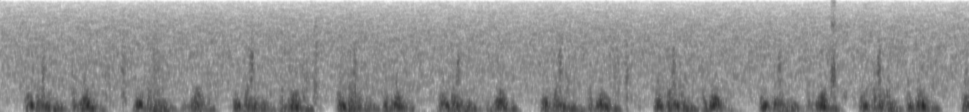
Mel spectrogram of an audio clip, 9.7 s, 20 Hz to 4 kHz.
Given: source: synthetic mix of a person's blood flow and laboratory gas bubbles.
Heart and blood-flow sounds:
Doppler ultrasound of blood flow; precordium
8.20-8.48 s: bubbles
8.86-8.92 s: bubbles
From the record:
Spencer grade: 1 (occasional bubble signal discernible with the cardiac motion signal, with majority of cardiac periods free of bubbles); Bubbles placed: anywhere in the cardiac cycle

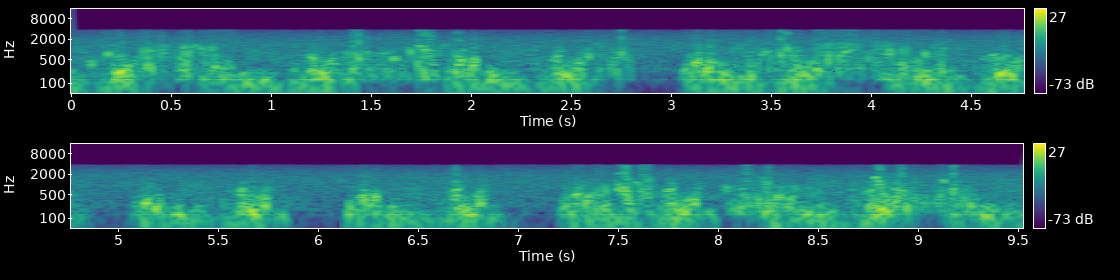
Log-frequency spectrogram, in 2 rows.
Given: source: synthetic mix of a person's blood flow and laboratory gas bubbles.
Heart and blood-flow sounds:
Doppler ultrasound of blood flow; precordium
0.07-0.30 s: bubbles
0.32-0.84 s: bubbles
1.32-2.00 s: bubbles
2.56-2.82 s: bubbles
3.07-4.40 s: bubbles
6.65-6.73 s: bubbles
7.25-7.72 s: bubbles
8.01-8.54 s: bubbles
8.70-9.30 s: bubbles
From the record:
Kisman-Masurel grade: 332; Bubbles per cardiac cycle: rolling drumbeat, 9 or more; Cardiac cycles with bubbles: 50 to 99%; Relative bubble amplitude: moderate (0.250 to 0.450); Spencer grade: 3 (all of the cardiac periods contain showers or single bubble signals, but not dominating or overriding the cardiac motion signals); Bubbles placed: anywhere in the cardiac cycle

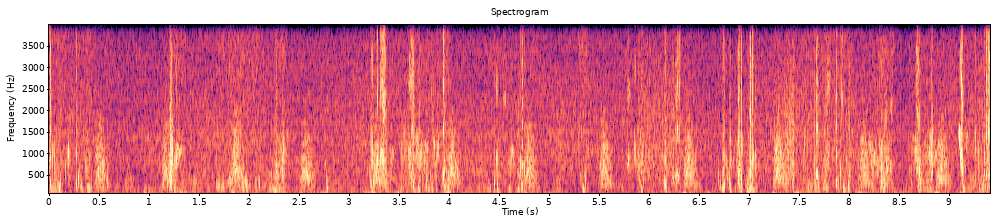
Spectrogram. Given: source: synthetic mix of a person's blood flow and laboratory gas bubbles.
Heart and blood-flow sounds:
Doppler ultrasound of blood flow; subclavian vein
0.00-0.62 s: bubbles
1.19-1.37 s: bubbles
1.65-2.14 s: bubbles
2.18-2.41 s: bubbles
2.73-2.82 s: bubbles
3.17-3.46 s: bubbles
3.51-4.05 s: bubbles
4.34-4.82 s: bubbles
5.29-5.40 s: bubbles
5.77-5.97 s: bubbles
6.10-6.31 s: bubbles
6.67-7.11 s: bubbles
7.52-8.04 s: bubbles
8.19-8.45 s: bubbles
8.60-8.93 s: bubbles
9.07-9.20 s: bubbles
9.23-9.41 s: bubbles
From the record:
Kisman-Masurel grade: 242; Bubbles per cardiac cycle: several, 3 to 8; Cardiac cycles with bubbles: 100%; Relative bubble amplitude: moderate (0.250 to 0.450); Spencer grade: 3 (all of the cardiac periods contain showers or single bubble signals, but not dominating or overriding the cardiac motion signals); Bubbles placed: anywhere in the cardiac cycle

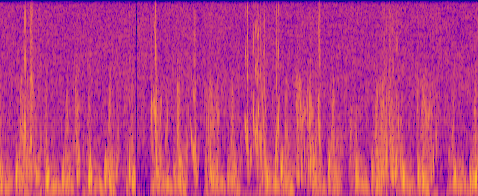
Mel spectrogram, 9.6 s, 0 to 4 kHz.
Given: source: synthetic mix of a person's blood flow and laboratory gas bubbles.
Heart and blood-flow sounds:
Doppler ultrasound of blood flow; precordium
0.43-0.83 s: bubbles
1.50-1.62 s: bubbles
1.77-1.86 s: bubbles
2.31-2.36 s: bubbles
2.55-2.65 s: bubbles
3.00-3.40 s: bubbles
3.52-3.61 s: bubbles
3.80-3.99 s: bubbles
4.08-4.39 s: bubbles
4.88-5.35 s: bubbles
5.47-5.61 s: bubbles
5.89-6.46 s: bubbles
7.55-8.06 s: bubbles
8.33-8.78 s: bubbles
From the record:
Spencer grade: 3 (all of the cardiac periods contain showers or single bubble signals, but not dominating or overriding the cardiac motion signals); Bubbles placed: anywhere in the cardiac cycle

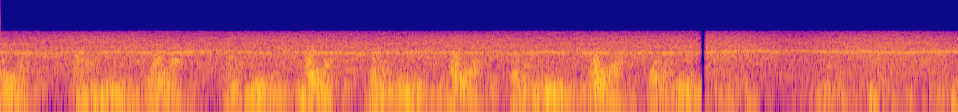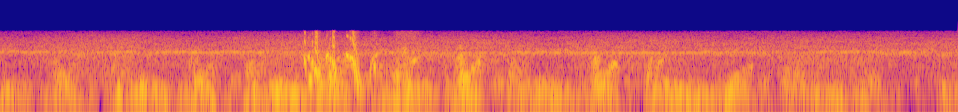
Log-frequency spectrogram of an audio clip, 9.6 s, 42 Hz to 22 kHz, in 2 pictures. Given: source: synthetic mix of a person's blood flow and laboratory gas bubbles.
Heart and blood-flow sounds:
Doppler ultrasound of blood flow; precordium
6.27-6.71 s: bubbles
6.75-6.91 s: bubbles
From the record:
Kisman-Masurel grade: 213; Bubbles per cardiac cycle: several, 3 to 8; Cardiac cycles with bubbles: 1 to 10%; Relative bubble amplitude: loud (0.450 to 0.775); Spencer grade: 1 (occasional bubble signal discernible with the cardiac motion signal, with majority of cardiac periods free of bubbles); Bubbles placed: anywhere in the cardiac cycle

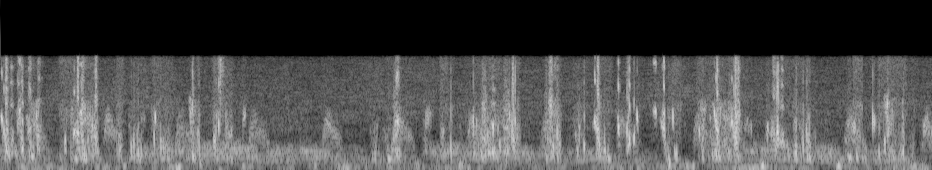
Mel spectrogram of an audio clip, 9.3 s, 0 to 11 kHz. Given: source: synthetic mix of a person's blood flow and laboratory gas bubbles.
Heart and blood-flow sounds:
Doppler ultrasound of blood flow; subclavian vein
0.00-0.44 s: bubbles
0.58-1.04 s: bubbles
1.15-1.26 s: bubbles
1.28-1.46 s: bubbles
1.51-1.75 s: bubbles
1.88-2.04 s: bubbles
2.11-2.35 s: bubbles
2.42-2.48 s: bubbles
3.69-4.08 s: bubbles
4.22-4.35 s: bubbles
4.39-4.55 s: bubbles
4.58-4.61 s: bubbles
4.64-5.22 s: bubbles
5.42-5.64 s: bubbles
5.72-5.89 s: bubbles
5.91-6.41 s: bubbles
6.52-6.81 s: bubbles
6.95-7.53 s: bubbles
7.64-8.18 s: bubbles
8.46-9.16 s: bubbles
9.30-9.33 s: bubbles
From the record:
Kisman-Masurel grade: 333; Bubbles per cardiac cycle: rolling drumbeat, 9 or more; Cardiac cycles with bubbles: 50 to 99%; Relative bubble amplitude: loud (0.450 to 0.775); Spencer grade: 3 (all of the cardiac periods contain showers or single bubble signals, but not dominating or overriding the cardiac motion signals); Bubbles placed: anywhere in the cardiac cycle

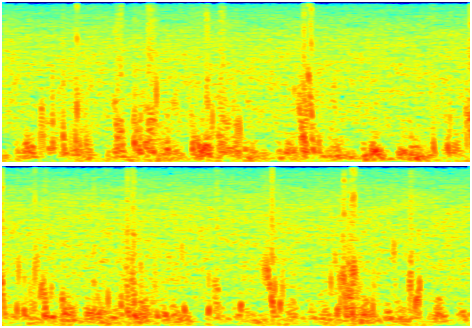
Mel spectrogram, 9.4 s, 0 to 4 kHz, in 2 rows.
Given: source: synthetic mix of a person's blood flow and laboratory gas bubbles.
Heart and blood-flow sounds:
Doppler ultrasound of blood flow; precordium
0.00-0.04 s: bubbles
0.34-0.91 s: bubbles
1.10-1.81 s: bubbles
1.86-2.42 s: bubbles
2.87-3.27 s: bubbles
4.26-4.37 s: bubbles
4.39-4.51 s: bubbles
4.59-4.75 s: bubbles
4.79-5.45 s: bubbles
5.56-5.63 s: bubbles
5.69-6.27 s: bubbles
6.43-6.54 s: bubbles
6.71-6.89 s: bubbles
7.04-7.15 s: bubbles
7.23-7.53 s: bubbles
7.94-8.29 s: bubbles
8.35-8.47 s: bubbles
8.57-8.65 s: bubbles
8.73-8.89 s: bubbles
From the record:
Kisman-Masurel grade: 243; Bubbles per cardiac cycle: several, 3 to 8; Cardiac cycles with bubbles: 100%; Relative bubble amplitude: loud (0.450 to 0.775); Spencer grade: 3 (all of the cardiac periods contain showers or single bubble signals, but not dominating or overriding the cardiac motion signals); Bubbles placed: anywhere in the cardiac cycle

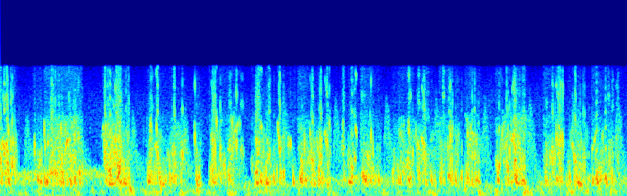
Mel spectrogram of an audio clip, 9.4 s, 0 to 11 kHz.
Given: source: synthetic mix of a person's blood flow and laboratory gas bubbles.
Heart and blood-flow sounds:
Doppler ultrasound of blood flow; subclavian vein
0.00-0.29 s: bubbles
0.48-1.27 s: bubbles
1.49-1.98 s: bubbles
2.19-2.81 s: bubbles
2.88-3.06 s: bubbles
3.14-3.68 s: bubbles
3.76-4.43 s: bubbles
4.46-4.98 s: bubbles
5.09-5.74 s: bubbles
5.86-7.24 s: bubbles
7.43-7.94 s: bubbles
8.14-9.33 s: bubbles
From the record:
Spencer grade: 4 (maximum detectable bubble signal sounding continuously throughout systole and diastole of every cardiac period, and overriding the amplitude of the normal cardiac signals); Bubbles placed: anywhere in the cardiac cycle

